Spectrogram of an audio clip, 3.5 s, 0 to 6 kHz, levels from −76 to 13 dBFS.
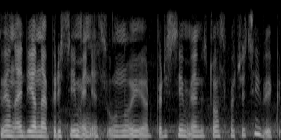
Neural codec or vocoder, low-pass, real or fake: none; 5.4 kHz; real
